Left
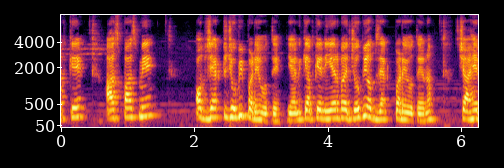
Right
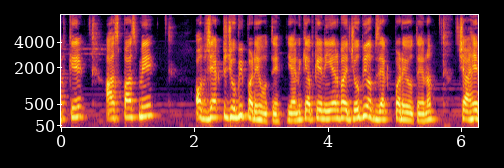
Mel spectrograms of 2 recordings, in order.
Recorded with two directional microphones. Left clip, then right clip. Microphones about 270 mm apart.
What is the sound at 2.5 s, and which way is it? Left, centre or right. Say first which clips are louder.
Speech: right 1 dB; right.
